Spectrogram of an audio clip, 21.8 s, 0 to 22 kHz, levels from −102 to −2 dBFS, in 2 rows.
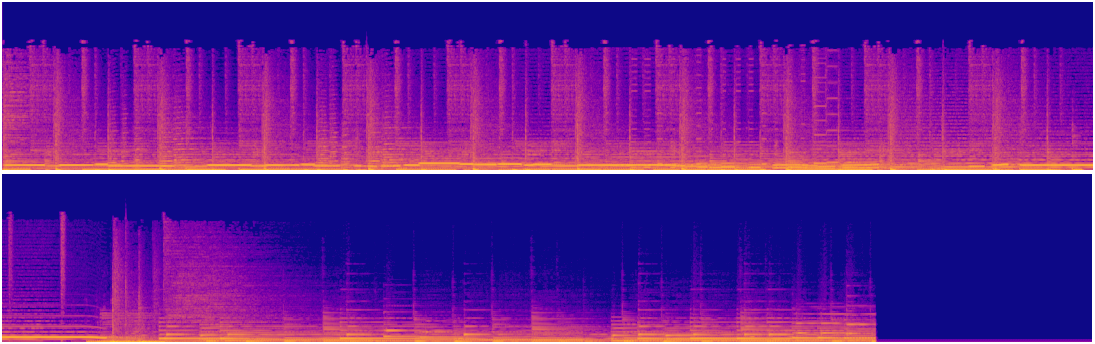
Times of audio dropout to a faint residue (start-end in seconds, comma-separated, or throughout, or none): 19.64-21.81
